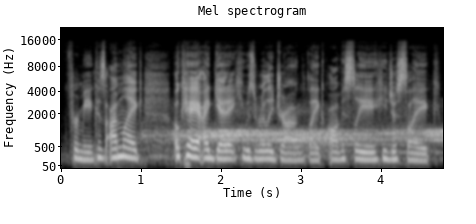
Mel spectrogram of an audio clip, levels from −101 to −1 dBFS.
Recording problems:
echo of what is said; strong; throughout; 380 ms later, 7 dB below the speech

